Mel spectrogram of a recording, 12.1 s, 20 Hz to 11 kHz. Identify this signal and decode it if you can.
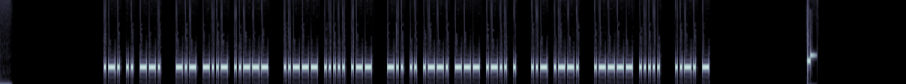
Morse code, heard as a keyed tone, about 40 wpm, 700 Hz. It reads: RIG KX2 25W DIPOLE UP 15 FT
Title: Practice QSO - Exchange 2 - Info - 40wpm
